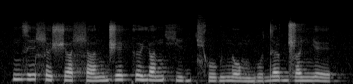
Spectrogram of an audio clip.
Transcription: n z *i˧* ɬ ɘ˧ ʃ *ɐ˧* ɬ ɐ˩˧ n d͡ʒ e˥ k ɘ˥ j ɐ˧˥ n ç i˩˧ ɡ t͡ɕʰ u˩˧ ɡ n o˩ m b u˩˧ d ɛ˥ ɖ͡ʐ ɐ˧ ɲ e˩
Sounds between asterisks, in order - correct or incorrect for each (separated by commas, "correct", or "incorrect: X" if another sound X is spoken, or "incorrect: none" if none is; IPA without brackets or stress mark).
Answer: incorrect: i˥, correct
